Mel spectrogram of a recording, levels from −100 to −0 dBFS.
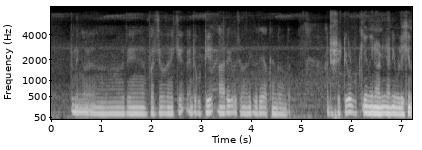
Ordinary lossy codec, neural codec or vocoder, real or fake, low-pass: none; vocoder, 44.1 kHz, 128 mel bands every 256 samples, BigVGAN v2; fake; 7.2 kHz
